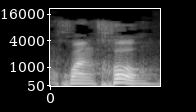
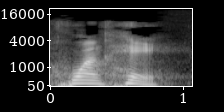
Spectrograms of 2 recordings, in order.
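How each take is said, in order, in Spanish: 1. La sílaba final se pronuncia 'ho'. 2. La sílaba final se pronuncia 'he'. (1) "yo lo había aprendido como Juanjo" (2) "mejor pronunciado es Juan He"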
